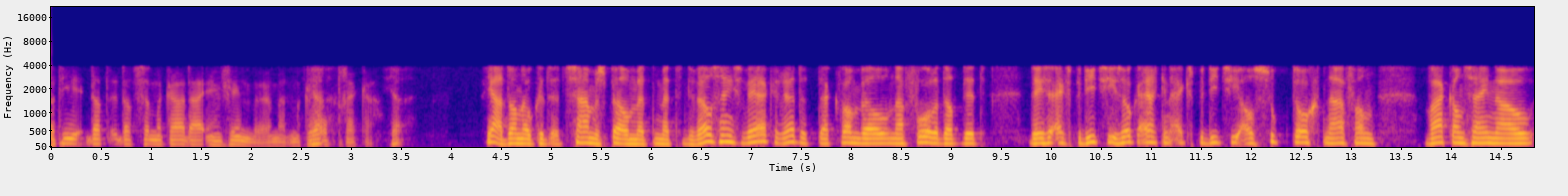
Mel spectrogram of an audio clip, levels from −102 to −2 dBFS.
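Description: No technical faults are audible anywhere in this recording.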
